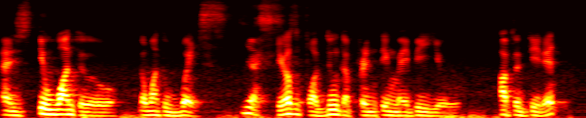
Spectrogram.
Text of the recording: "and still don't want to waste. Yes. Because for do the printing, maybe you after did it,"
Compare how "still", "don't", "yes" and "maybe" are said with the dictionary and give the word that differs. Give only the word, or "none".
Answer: still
